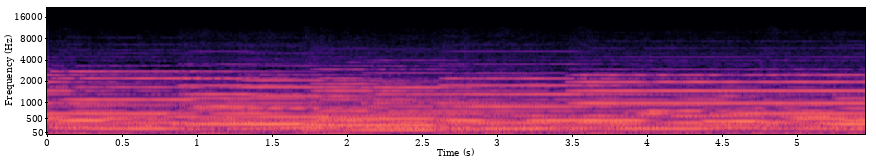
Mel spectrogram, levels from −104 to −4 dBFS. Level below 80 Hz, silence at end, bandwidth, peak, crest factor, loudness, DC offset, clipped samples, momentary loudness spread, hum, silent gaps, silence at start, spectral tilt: -52 dBFS; 0 s; 7.8 kHz; -22 dBFS; 12 dB; -34 LUFS; under 0.1%; under 0.1%; 2 LU; none; none; 0 s; -8.5 dB/octave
